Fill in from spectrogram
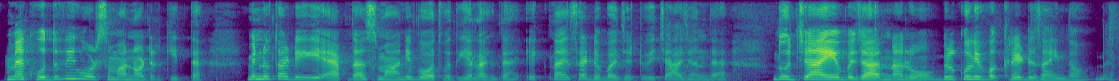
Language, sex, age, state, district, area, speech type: Punjabi, female, 30-45, Punjab, Tarn Taran, urban, spontaneous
